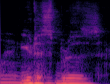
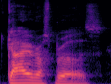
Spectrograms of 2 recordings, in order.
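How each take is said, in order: First: The word begins without any G sound. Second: The word begins with a hard G sound. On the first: The speaker calls it right. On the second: The speaker calls it wrong.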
